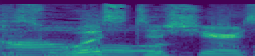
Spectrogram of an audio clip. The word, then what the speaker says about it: Worcestershire: Hey, I think the most unpronounceable word is that Worcestershire sauce. – It is Worcestershire sauce.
